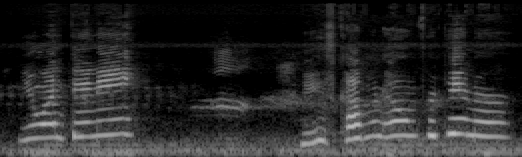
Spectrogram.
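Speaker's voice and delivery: high cooing voice to the cat; pet talk. Real, not acted. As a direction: owner cooing to her cat about dinner.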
